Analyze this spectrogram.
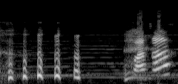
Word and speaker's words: Fata Morgana: After God knows how many episodes, I finally realized I've been mispronouncing it. Morgana. Fata? Yeah, it's Fata. I was listening to that, song that plays at the very beginning, and at the very end, they just say it.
